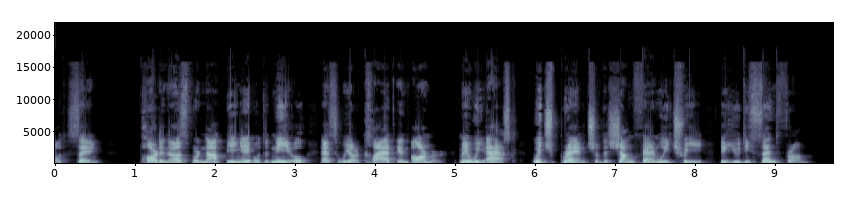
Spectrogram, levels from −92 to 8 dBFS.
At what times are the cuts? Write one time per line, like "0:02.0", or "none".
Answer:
0:05.0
